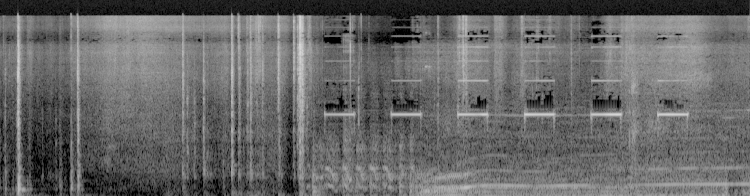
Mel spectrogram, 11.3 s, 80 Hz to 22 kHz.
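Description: Clicks and knocks of handling inside the car, then a Honda Element's 2.4-litre four-cylinder engine cranks and starts on a cold start at about −33 °F, its pitch rising and settling into a steady fast idle. Meanwhile a dashboard chime beeps six times, about once a second.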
